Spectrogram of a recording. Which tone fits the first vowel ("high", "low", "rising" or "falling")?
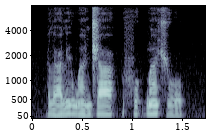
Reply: low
